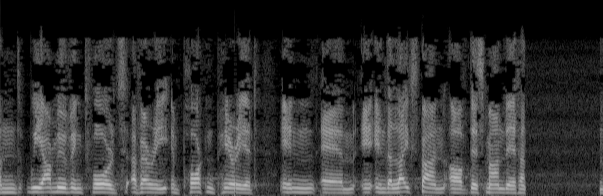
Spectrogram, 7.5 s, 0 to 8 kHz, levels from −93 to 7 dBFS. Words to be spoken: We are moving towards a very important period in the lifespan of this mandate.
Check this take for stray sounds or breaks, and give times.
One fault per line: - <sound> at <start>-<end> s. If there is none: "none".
none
